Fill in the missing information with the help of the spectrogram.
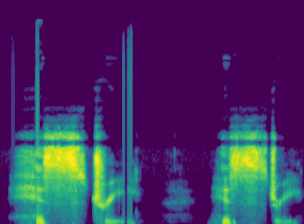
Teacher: we get rid of this o and we make it two syllables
